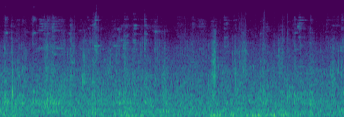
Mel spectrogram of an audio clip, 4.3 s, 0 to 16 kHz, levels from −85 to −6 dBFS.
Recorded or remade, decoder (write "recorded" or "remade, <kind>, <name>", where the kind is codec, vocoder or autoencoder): recorded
